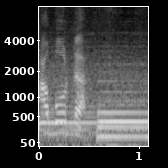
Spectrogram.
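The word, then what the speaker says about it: עבודה: Ibadah dalam bahasa Ibrani itu memiliki penulisan atau pelafalan aboda.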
